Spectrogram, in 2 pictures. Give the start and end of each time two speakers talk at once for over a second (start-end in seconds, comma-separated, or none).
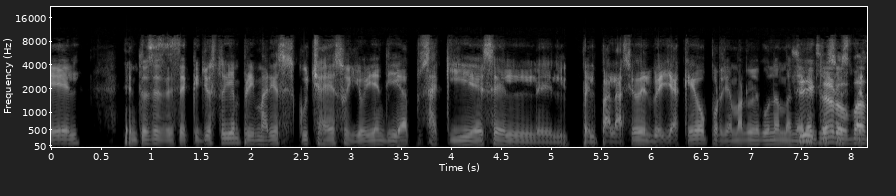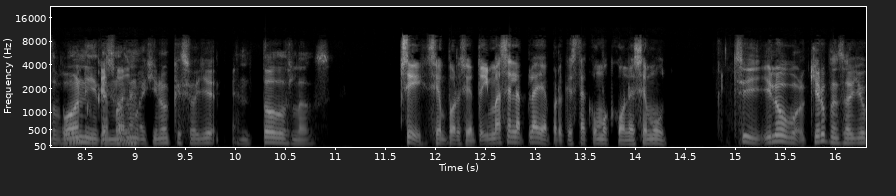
7.4-9.0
